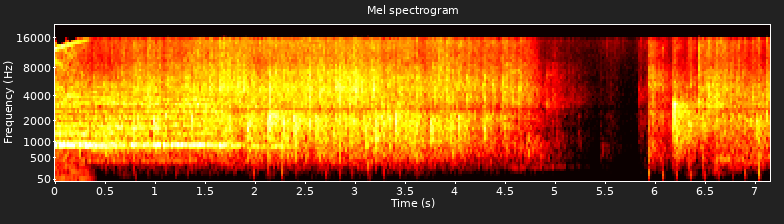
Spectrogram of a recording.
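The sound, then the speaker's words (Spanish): Loud, dense applause from a show's studio audience, steady clapping that fades out near the end, breaks off to a brief silence, then a few sharp claps start up again. “Lo que deberías estar haciendo en vez de ver este programa o aplaudiendo aquí.”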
